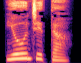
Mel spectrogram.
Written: ಯೋಜಿತ

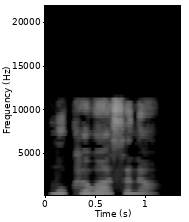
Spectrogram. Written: ಮುಖವಾಸನ

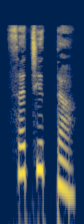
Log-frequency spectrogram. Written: ಸುಚಿತ್ತ

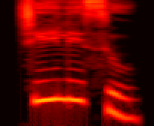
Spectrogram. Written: ಚೀಲಿಸು

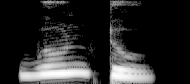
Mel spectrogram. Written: ಕುಂಟು

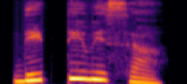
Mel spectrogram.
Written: ದಿಟ್ಟಿವಿಸ

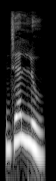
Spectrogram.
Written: ಜಲ್ಲು

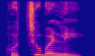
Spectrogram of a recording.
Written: ಹುಚ್ಚುಬಳ್ಳಿ

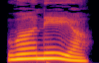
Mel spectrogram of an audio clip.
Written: ವಾನೇಯ

